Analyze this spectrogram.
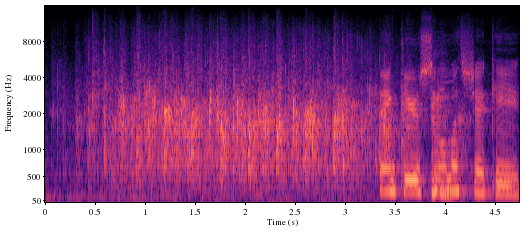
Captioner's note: applause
